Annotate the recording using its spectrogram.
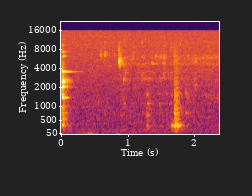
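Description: A light glass clink, then faint small drips and ticks as bourbon is poured from its bottle into a tulip-shaped tasting glass, with a soft thump near the end.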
